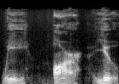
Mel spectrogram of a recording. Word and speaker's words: WERU: appealing as the as the alliteration weru which could be pronounced we are you what a great title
